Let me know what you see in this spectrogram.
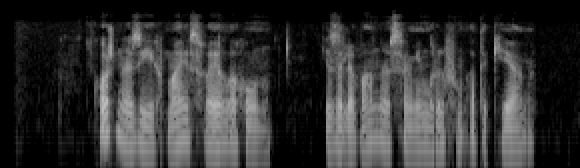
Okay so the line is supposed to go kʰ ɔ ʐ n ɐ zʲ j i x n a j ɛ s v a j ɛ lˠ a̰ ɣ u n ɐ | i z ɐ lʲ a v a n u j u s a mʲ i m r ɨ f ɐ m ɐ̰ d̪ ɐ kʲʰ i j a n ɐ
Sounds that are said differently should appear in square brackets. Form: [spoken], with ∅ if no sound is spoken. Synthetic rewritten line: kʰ ɔ ʐ n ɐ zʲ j i x [m] a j ɛ s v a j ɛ lˠ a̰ ɣ u n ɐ | i z ɐ lʲ a v a n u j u s a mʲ i m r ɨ f ɐ m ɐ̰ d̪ ɐ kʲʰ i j a n ɐ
